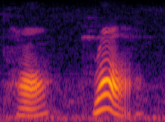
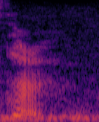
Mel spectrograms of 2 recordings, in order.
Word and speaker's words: Tara: And then now it's Terra. But it's spelled Tara, and should be, if it has to do with the Irish lineage, should have been pronounced Tara in that movie.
